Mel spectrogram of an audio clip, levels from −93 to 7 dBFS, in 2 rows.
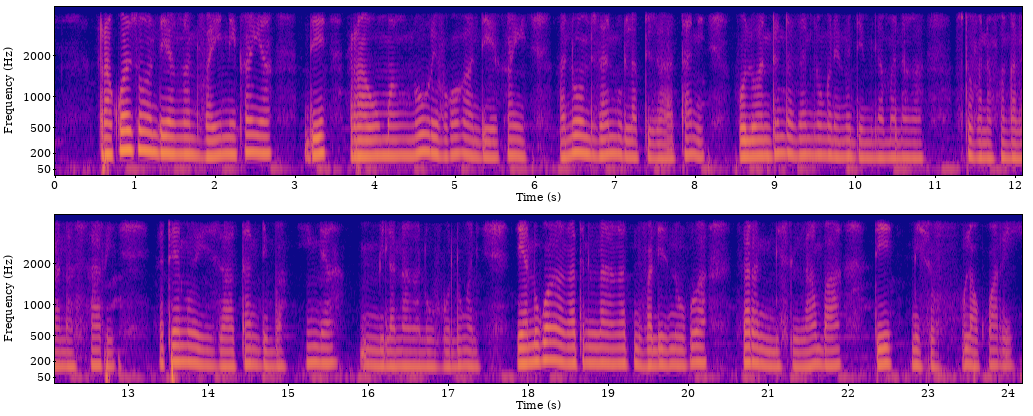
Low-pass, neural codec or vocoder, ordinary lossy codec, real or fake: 3.6 kHz; autoencoder, 48 kHz, 128 numbers a frame, DAC-VAE, trained on Japanese speech; AAC, 32 kbps; fake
